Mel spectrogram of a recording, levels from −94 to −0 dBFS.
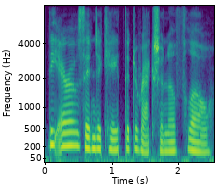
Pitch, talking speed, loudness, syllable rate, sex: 165 Hz, 165 wpm, -16 LUFS, 5.4 syllables/s, female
